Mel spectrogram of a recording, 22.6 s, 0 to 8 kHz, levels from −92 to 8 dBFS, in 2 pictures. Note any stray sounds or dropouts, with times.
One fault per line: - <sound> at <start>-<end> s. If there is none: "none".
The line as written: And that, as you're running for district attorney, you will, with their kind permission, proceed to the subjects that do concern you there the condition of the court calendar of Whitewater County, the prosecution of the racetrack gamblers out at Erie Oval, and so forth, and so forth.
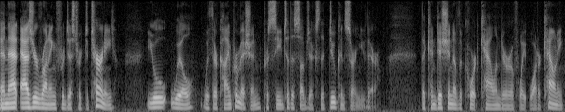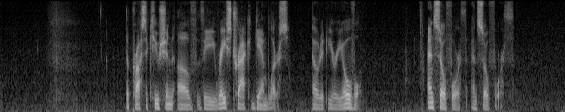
none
